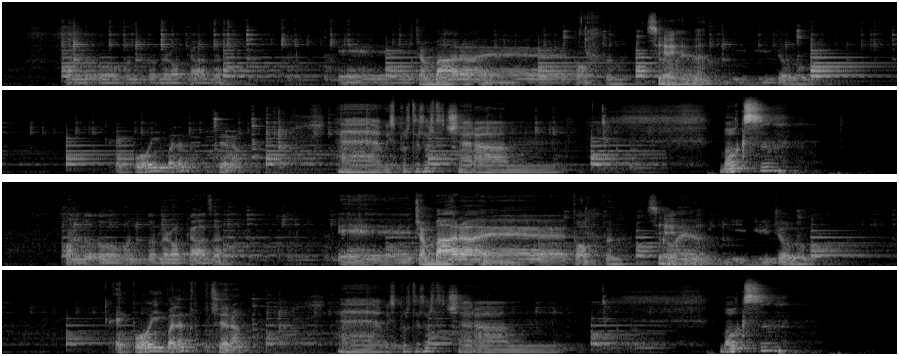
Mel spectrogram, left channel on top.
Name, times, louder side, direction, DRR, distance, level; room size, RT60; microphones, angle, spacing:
sound 1, 0.6-15.6, left 5 dB, 70° left, 0.8 m, -41 dB
voice 1, 0.6-2.4 3.4-6.3 6.6-8.2 10.0-11.6, right 5 dB, 55° right, 0.4 m, -32 dB
voice 2, 6.5-7.2 11.8-17.0, left 5 dB, 30° left, 0.4 m, -33 dB
11.5 x 5.4 x 6.7 m
head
